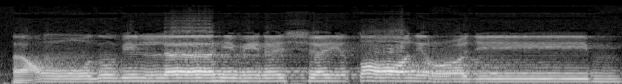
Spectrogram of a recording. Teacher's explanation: Pastikan kita membaca dengan jelas perbezaan hamzah dan ainnya itu. A dipangkar kerongkong, ain di pertengahan kerongkong, dengan dua harakat, zal di hujung lidah.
